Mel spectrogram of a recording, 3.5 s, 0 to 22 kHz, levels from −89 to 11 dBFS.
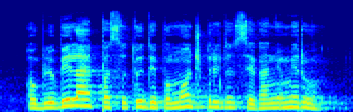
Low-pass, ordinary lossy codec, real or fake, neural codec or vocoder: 14.4 kHz; none; fake; vocoder, 44.1 kHz, 128 mel bands, Pupu-Vocoder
